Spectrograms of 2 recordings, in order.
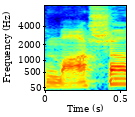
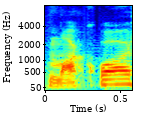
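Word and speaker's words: Machyua: pronounced Masha, not Makwa.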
